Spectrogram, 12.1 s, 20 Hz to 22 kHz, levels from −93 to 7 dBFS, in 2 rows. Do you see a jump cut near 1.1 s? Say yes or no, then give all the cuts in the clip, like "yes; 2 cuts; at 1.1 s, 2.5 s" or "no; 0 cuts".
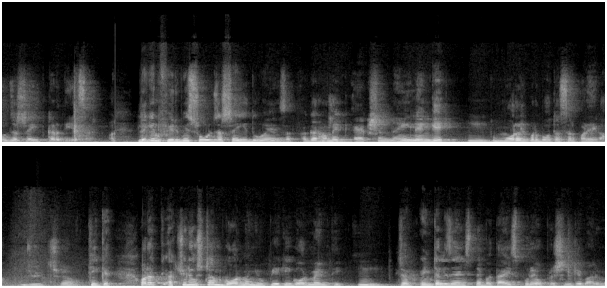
yes; 2 cuts; at 1.1 s, 6.5 s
